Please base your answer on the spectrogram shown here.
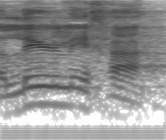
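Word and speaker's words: Lech Lecha: Mas é assim que se escreve, só que a pronúncia, ela é diferente. Ler lechá, fala ler lechá.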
